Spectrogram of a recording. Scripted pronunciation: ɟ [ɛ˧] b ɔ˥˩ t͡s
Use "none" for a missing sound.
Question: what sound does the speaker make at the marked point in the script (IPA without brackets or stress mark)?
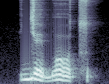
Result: ɛ˥˩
